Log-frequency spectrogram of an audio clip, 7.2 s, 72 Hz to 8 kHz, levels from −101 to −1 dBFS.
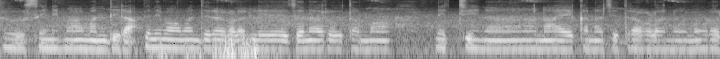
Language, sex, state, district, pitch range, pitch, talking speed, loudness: Kannada, female, Karnataka, Raichur, 160-170 Hz, 165 Hz, 90 wpm, -21 LUFS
